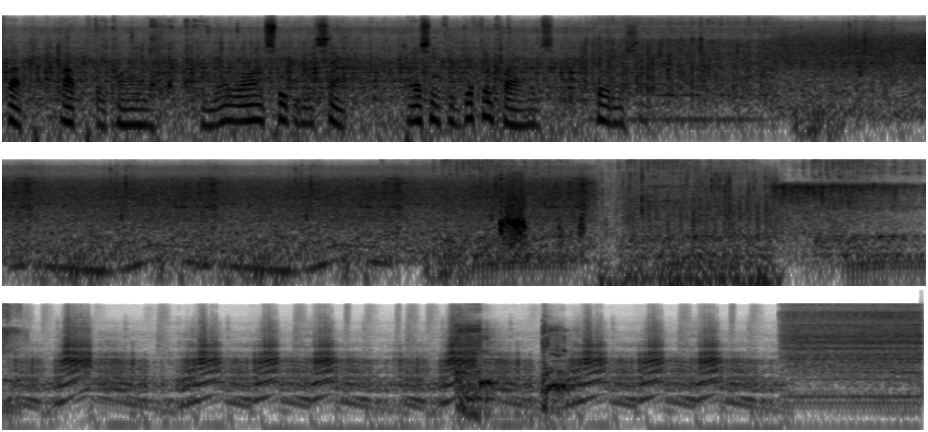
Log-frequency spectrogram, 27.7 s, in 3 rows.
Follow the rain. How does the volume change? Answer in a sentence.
The volume of the rain stays about the same.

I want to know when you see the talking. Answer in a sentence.
You can hear the talking from 0.1 to 6.5 s.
